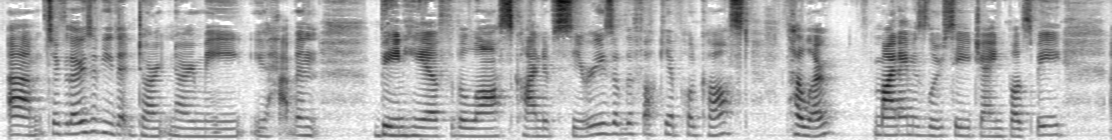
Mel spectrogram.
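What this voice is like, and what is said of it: Australian accent. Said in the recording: “As you can tell from my accent, I am an Australian female.”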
